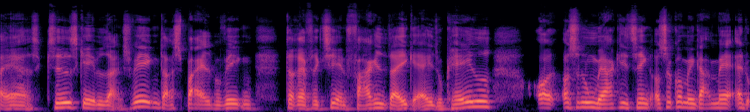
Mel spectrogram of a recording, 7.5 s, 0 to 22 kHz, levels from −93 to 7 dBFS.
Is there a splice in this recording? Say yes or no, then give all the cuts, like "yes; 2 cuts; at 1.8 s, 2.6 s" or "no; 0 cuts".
no; 0 cuts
